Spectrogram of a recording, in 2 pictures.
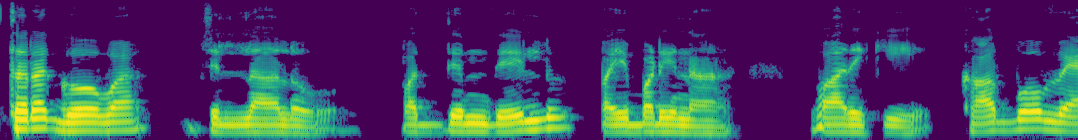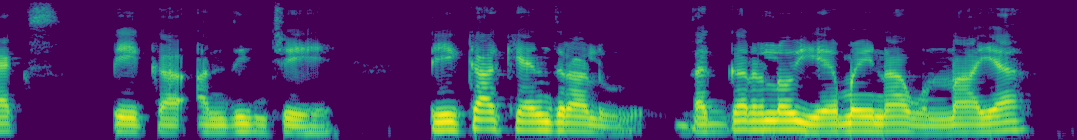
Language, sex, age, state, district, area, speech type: Telugu, male, 30-45, Andhra Pradesh, East Godavari, rural, read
